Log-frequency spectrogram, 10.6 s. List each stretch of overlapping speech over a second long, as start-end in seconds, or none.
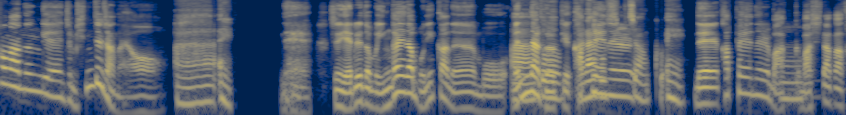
6.4-8.0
